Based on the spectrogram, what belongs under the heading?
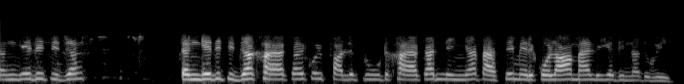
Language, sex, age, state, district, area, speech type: Dogri, male, 18-30, Jammu and Kashmir, Samba, rural, conversation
